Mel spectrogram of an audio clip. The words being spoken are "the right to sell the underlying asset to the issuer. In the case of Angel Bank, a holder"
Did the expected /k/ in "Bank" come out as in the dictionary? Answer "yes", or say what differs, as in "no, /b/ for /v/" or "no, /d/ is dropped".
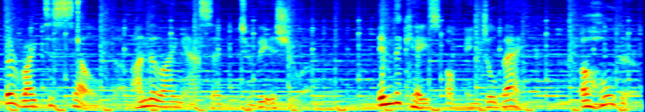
yes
